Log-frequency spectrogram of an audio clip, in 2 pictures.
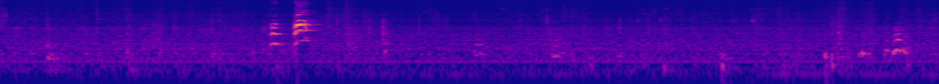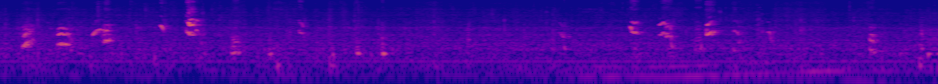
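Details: Puppies at two weeks old, of the Merszi x Victor litter, during a potty break before feeding, giving clusters of thin, rising whimpers and squeals in bursts, with one louder yelp early on.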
